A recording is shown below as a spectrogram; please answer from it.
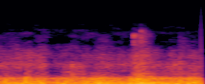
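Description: Motorcycle riding along, its engine running under heavy wind rumble on the onboard camera's microphone, with a brief hiss near the end.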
